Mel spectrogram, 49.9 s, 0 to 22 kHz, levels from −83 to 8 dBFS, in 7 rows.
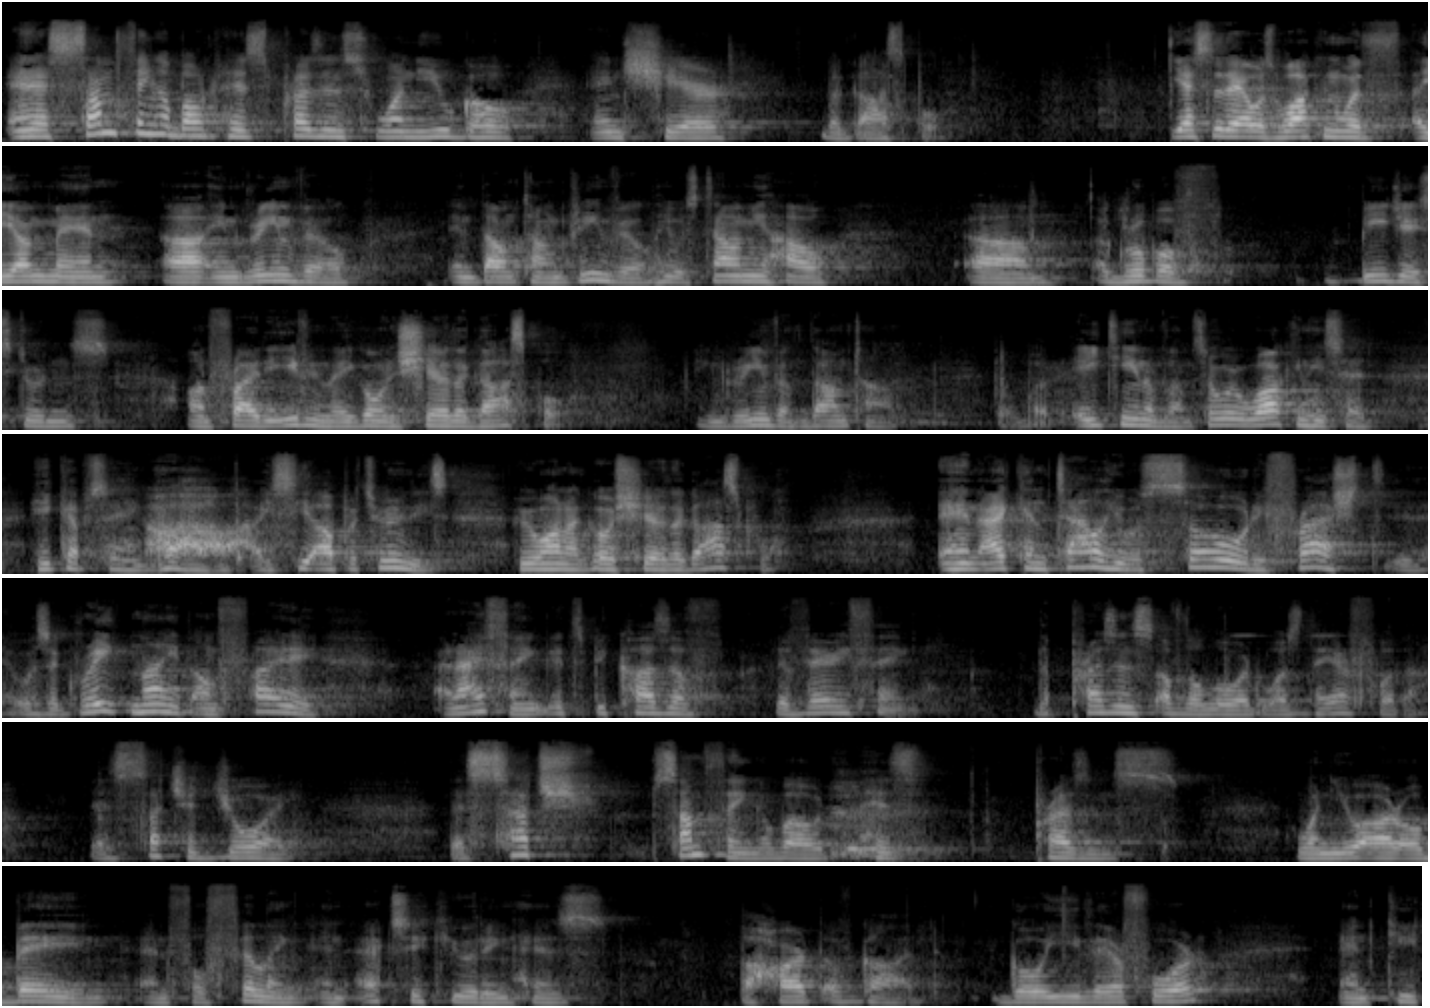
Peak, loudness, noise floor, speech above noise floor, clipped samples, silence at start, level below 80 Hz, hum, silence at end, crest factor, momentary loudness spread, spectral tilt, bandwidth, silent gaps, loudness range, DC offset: -6 dBFS; -30 LUFS; -65 dBFS; 35 dB; under 0.1%; 0.05 s; -76 dBFS; none; 0 s; 26 dB; 17 LU; -4.5 dB/octave; 12.5 kHz; none; 8 LU; under 0.1%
